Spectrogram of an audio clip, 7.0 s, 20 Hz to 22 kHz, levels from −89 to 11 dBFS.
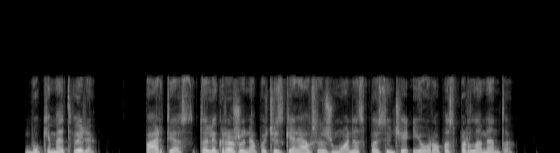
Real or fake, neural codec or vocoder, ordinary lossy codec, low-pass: fake; vocoder, 44.1 kHz, 128 mel bands every 512 samples, BigVGAN v2; AAC, 64 kbps; 10.8 kHz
